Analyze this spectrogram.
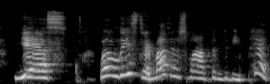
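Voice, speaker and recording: A woman's put-on character voice, squeaky and extremely high, with very wide pitch swings at a fairly quick pace. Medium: read story.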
